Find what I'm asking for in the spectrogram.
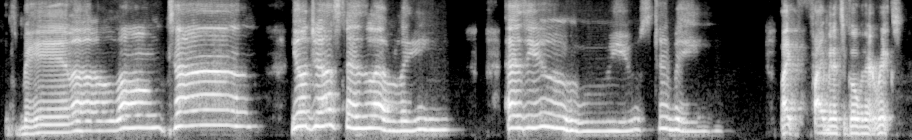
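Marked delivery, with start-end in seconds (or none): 0.1-8.9 higher, very slow, swooning lover's voice; hammed-up romantic greeting. Greeting a viewer in a playful, very slow, crooning lover's voice. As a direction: draw it out like an old-movie charmer.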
